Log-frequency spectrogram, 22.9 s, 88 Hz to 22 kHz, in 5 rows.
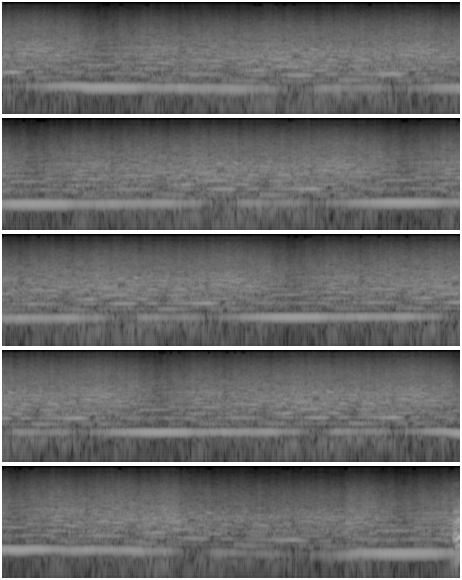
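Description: A 1967 Eagle Formula One car in Grand Prix Legends holds a steady, loud engine drone at Indianapolis Motor Speedway, its pitch slowly rising and dipping as it runs through gears, continuous with no talk.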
